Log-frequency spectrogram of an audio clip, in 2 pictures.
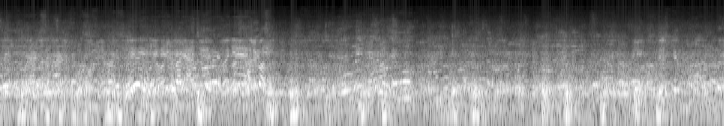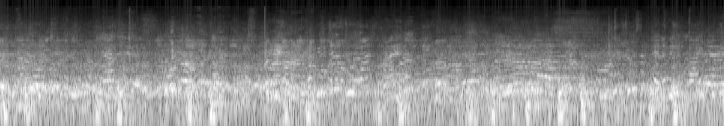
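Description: A crowd of men and women chatter loudly nearby.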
